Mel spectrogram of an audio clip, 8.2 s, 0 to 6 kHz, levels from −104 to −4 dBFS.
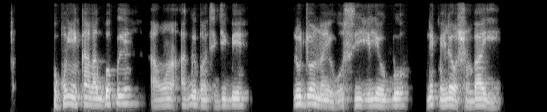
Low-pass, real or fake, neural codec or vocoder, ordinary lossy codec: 5.4 kHz; fake; codec, 44.1 kHz, 7.8 kbps, DAC; none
